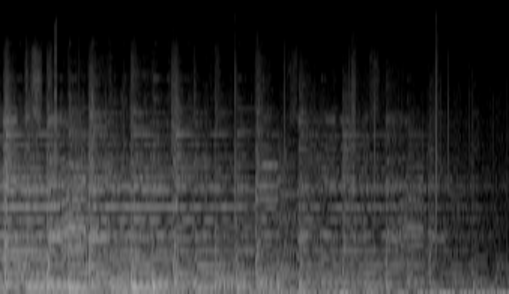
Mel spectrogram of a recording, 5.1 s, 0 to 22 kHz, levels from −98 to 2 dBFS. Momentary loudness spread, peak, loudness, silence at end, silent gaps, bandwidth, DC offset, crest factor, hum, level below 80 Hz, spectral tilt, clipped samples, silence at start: 16 LU; -24 dBFS; -46 LUFS; 0 s; none; 13 kHz; under 0.1%; 22 dB; none; -56 dBFS; -6.5 dB/octave; under 0.1%; 0 s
